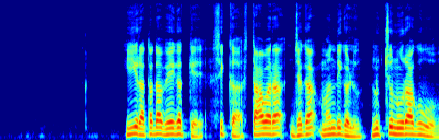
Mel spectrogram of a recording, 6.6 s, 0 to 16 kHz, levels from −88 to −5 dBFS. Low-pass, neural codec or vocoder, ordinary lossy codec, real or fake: 14.4 kHz; none; none; real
